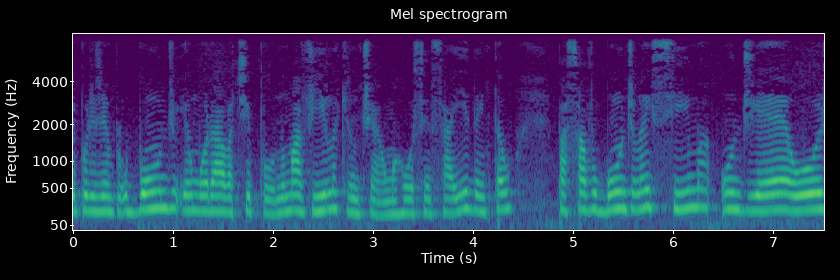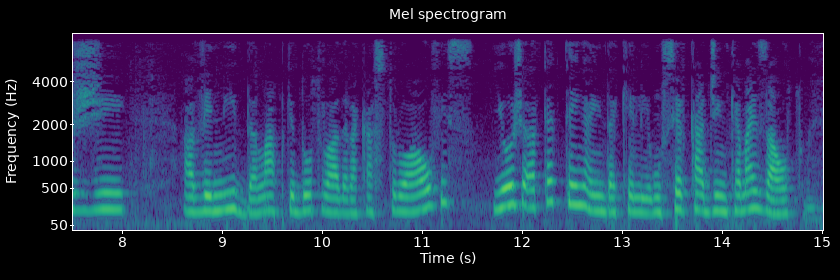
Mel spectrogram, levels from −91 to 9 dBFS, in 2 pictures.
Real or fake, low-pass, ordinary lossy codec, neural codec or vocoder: real; 7.2 kHz; none; none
